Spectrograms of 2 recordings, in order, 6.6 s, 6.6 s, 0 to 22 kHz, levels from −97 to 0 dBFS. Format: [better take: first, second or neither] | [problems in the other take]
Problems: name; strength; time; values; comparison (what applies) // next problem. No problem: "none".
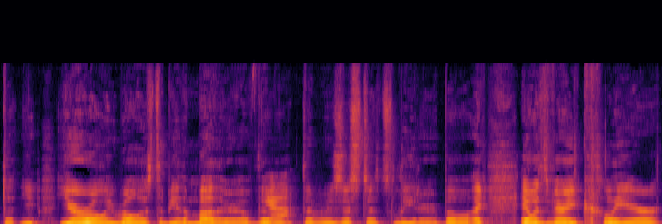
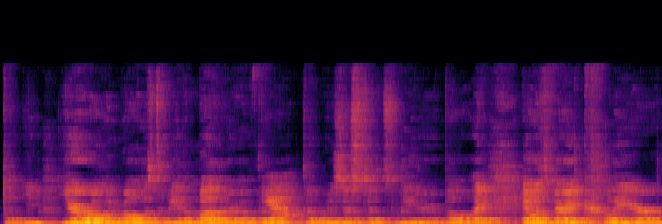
first | off-mic speech; somewhat distant // room echo; noticeable; dies away in 0.7 s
